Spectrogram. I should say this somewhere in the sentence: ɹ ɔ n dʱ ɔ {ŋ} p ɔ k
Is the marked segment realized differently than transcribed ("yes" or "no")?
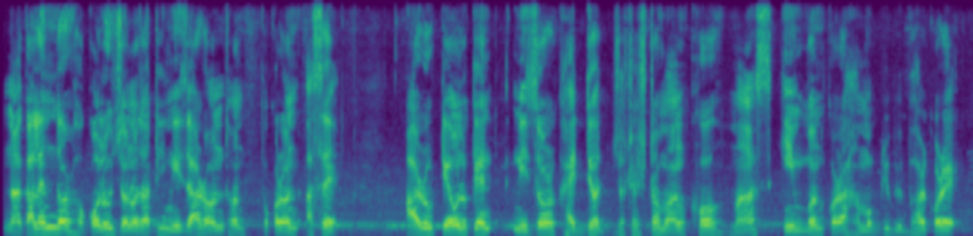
yes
